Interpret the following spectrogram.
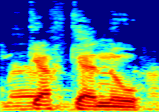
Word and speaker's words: Carcano: On prononce Carcano.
